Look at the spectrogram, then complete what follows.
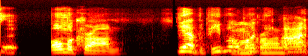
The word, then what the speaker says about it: Omicron: Yeah, but people Omicron, put the emphasis on the I too much. They say Omicron. Yeah? I don't like that. Just say Omicron. It's the Omicron.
